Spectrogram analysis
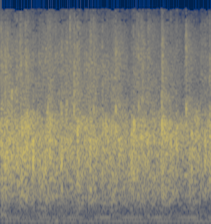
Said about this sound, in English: We just would like to thank you, everyone here in the panel. I think everyone should clap.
